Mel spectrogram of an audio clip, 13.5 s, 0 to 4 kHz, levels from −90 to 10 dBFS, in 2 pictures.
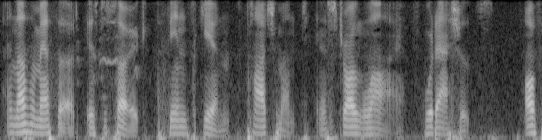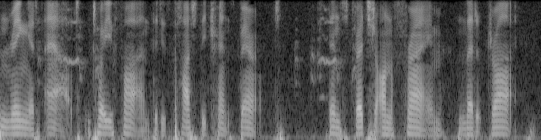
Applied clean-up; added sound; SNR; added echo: none; Chicken, rooster; 19 dB; none.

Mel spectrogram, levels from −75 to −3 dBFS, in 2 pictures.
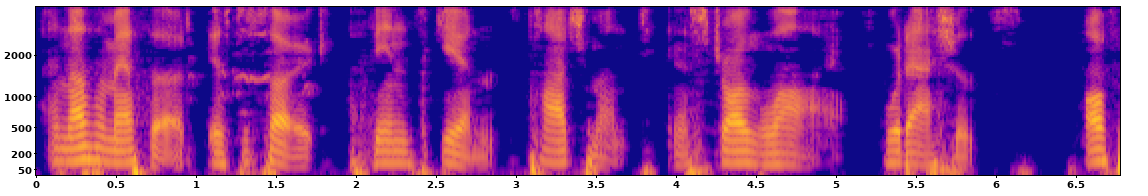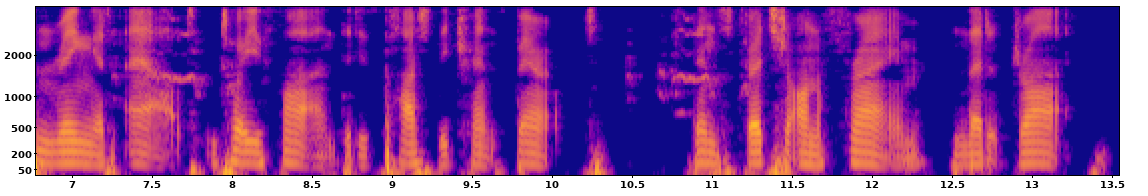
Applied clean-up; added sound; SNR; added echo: classical method Wiener filter.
